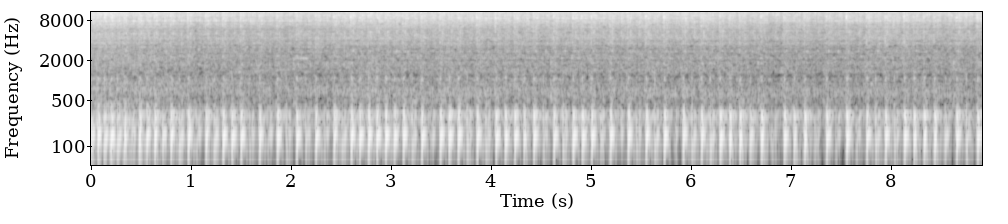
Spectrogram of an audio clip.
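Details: Suzuki Shogun New after running out of oil, with worn rocker arms replaced and camshaft refitted: the rebuilt small single idles with even, steady low thumps and no top-end clatter; it sounds healthy.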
